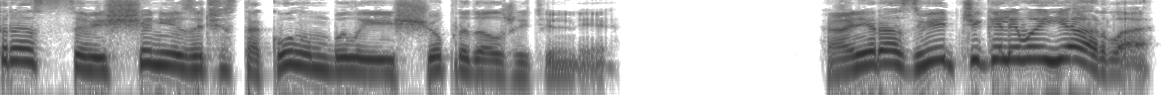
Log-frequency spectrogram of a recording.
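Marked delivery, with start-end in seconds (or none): 4.1-5.8 high loud suspicious call; shout. A narrator's reading. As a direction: shout a demand from the wall. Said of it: "крикнул бородач". (крик бородача со стены)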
